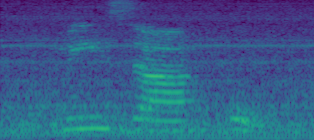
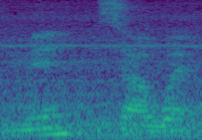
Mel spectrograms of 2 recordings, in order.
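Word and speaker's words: מְצַוֶּה: You're saying everything wrong. saying the first vowel. How do I? It's Oh. me. Oh, Meza. Me. Mezau. Yeah, me. No. Me zawe. Oh, Mizawe. sorry. You don't see the Mizawe. the vowel under it, or you're looking at the degesh and you're thinking that's a Oh, u.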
